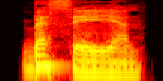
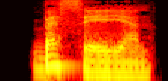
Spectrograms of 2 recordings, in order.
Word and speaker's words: Beszéljen: In this word, you see the letters L and J together. This is another case of consonant assimilation, and here the L is silent. Listen and repeat number 11. – Beszéljen. Beszéljen.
